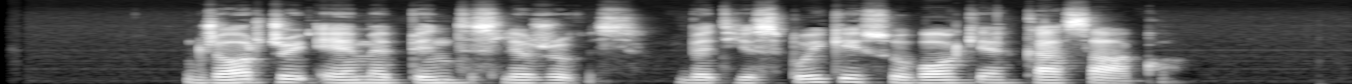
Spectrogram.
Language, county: Lithuanian, Vilnius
